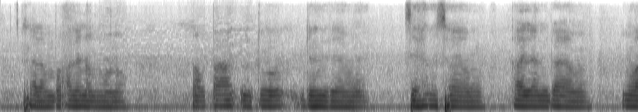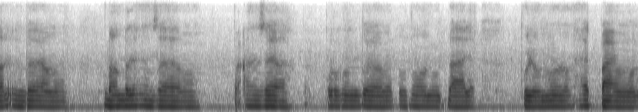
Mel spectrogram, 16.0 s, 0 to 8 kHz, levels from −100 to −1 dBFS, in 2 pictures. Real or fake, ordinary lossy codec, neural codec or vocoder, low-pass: fake; Opus, 16 kbps; codec, 32 kHz, 1.9 kbps, SNAC; 7.2 kHz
